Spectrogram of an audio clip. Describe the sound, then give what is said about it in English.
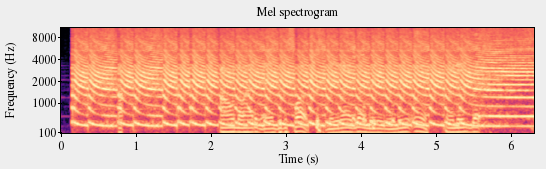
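A loud air horn sound effect blares in rapid repeated bursts for several seconds, its bright, brassy harmonic tones stacking and wavering with no talking over it. “We'll do the air horn.”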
